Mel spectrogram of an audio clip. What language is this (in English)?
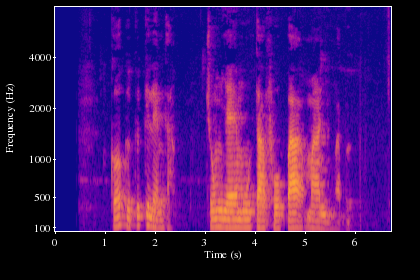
Bafia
